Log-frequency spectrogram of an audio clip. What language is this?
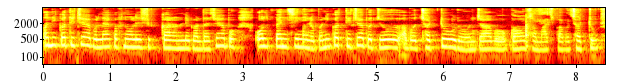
Nepali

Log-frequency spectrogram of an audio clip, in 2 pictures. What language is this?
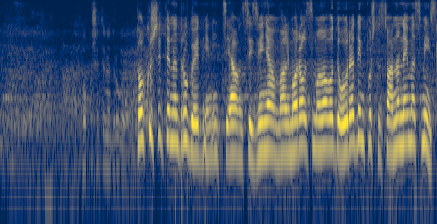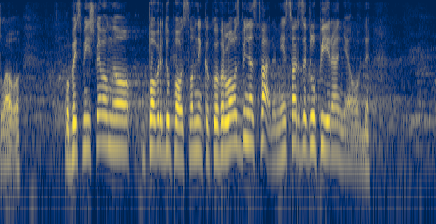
Serbian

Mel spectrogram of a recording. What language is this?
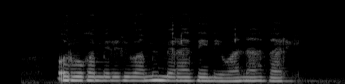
Kikuyu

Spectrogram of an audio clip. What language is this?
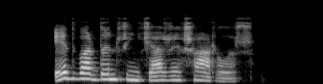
Mari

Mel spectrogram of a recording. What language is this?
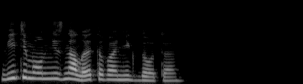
Russian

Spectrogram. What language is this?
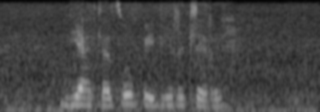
Tswana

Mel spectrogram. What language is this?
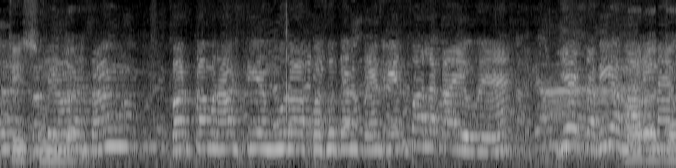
Hindi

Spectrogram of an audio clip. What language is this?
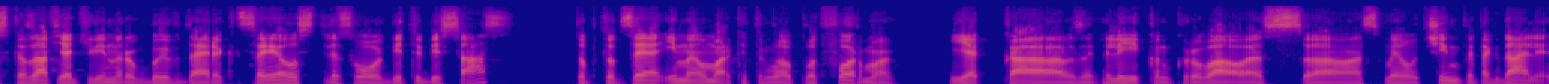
Ukrainian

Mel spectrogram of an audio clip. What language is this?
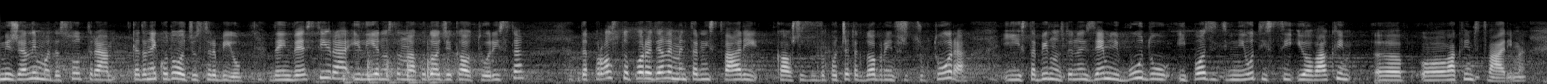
Serbian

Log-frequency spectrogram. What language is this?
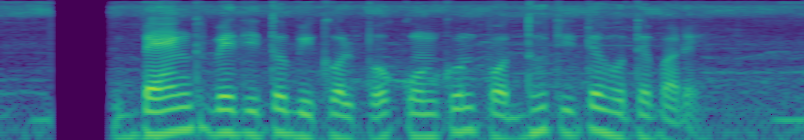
Bangla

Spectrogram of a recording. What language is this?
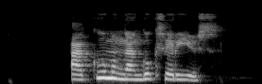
Indonesian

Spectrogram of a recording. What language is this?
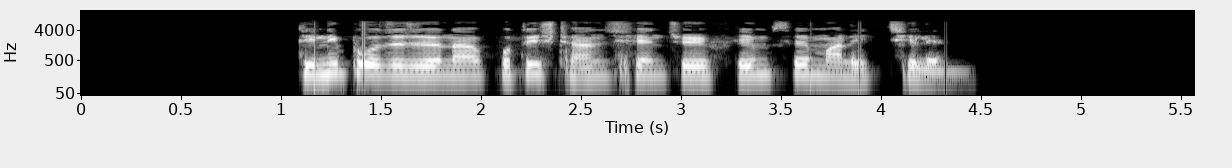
Bangla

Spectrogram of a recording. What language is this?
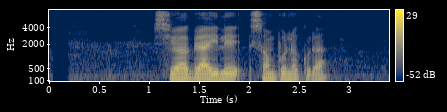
Nepali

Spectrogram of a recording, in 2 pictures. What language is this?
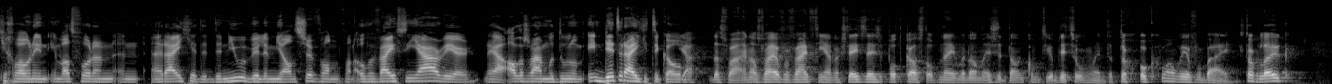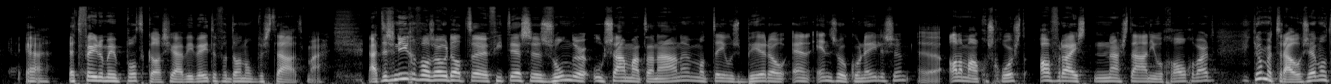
Dutch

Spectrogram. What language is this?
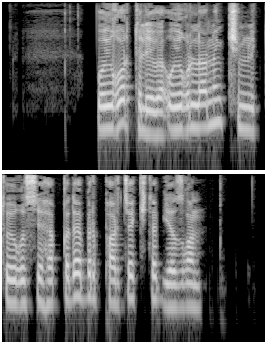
Uyghur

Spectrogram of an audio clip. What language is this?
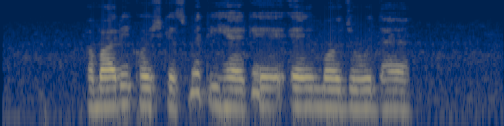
Urdu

